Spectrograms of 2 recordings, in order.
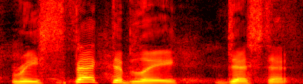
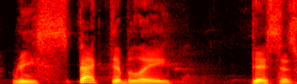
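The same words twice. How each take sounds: First: It is said loudly with strong energy. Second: It is said at a plain, calm level. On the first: "with a good, brave church oomph on it" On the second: "Say that with me"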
